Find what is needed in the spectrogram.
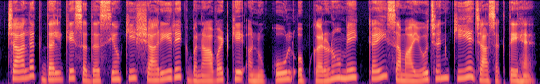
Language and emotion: Hindi, neutral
